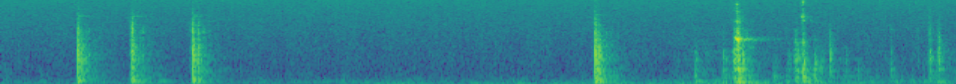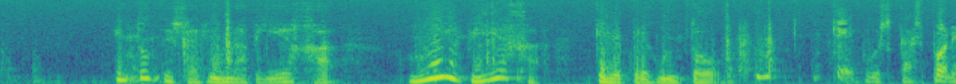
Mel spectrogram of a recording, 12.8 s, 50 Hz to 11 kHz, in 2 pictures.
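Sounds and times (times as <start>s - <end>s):
firm knocking on a wooden door: 3.9s - 5.5s
thuds and taps: 3.9s - 6.8s
speech: 7.5s - 12.7s.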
